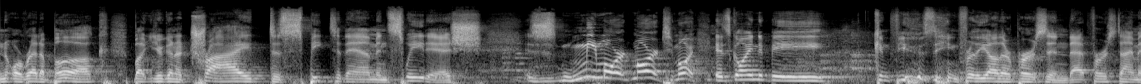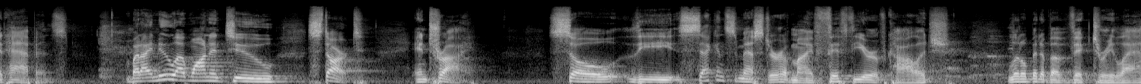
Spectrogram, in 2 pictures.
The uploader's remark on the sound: Live From LA Storytelling Fest.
